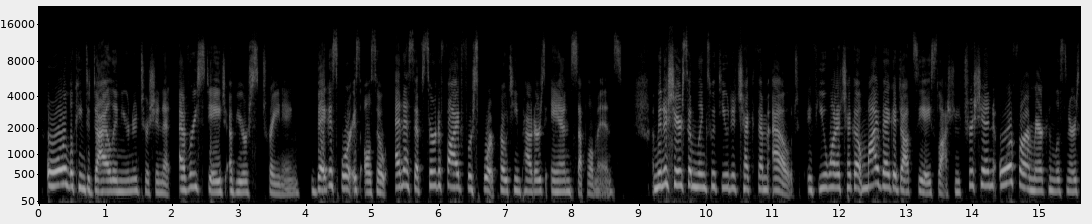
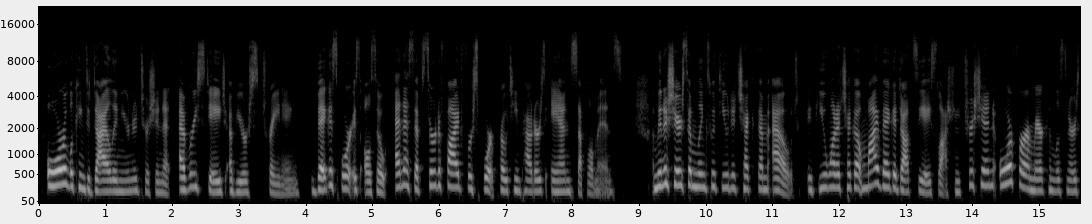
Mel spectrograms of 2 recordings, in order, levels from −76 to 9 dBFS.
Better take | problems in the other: second | distortion; slight; 10 dB below the speech

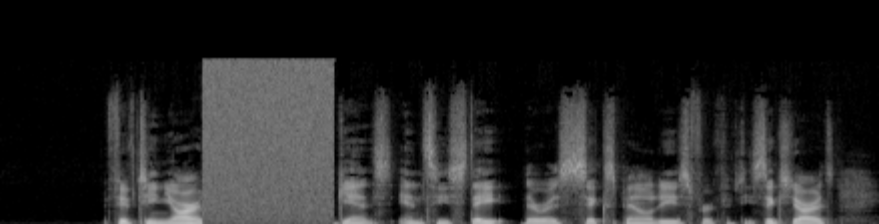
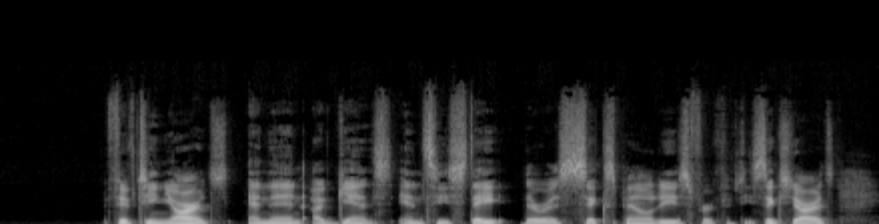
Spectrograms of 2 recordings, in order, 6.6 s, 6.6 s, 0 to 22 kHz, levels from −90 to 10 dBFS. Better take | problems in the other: second | audio cutting out; filled with static; at 1.5 s for 1 s

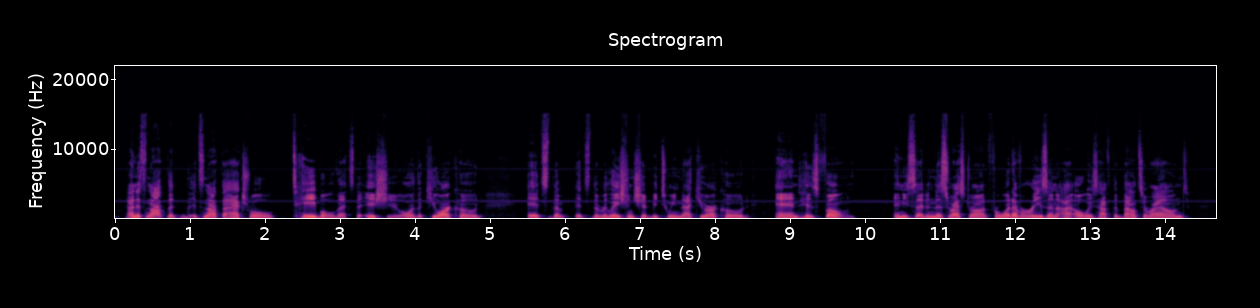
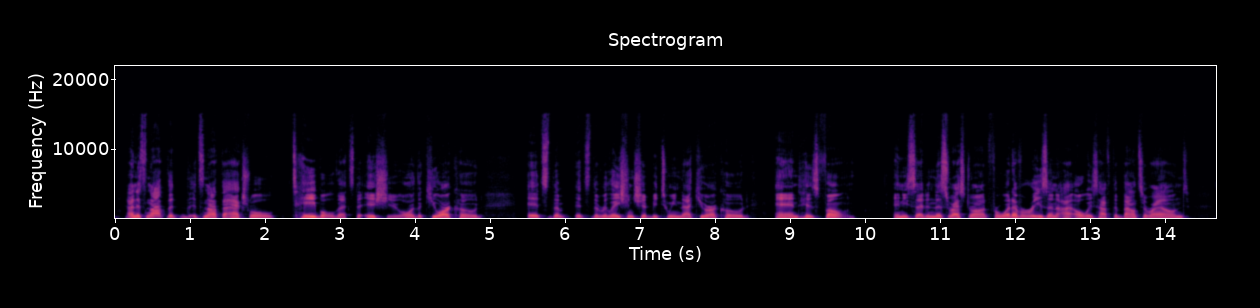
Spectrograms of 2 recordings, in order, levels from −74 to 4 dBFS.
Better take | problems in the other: second | high-pitched whine; faint; throughout; 2.5 kHz, 30 dB below the speech

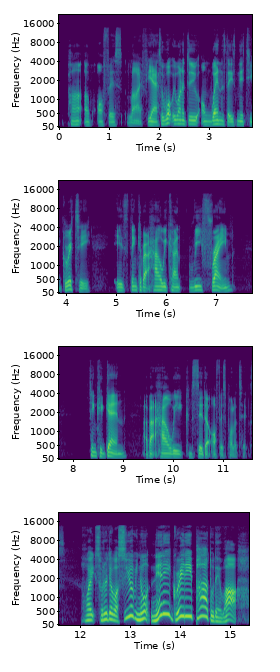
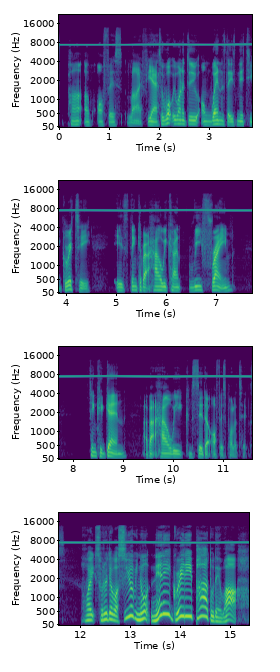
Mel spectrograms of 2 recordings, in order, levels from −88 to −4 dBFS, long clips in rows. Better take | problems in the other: first | high-pitched whine; loud; throughout; 7.5 kHz, 10 dB below the speech

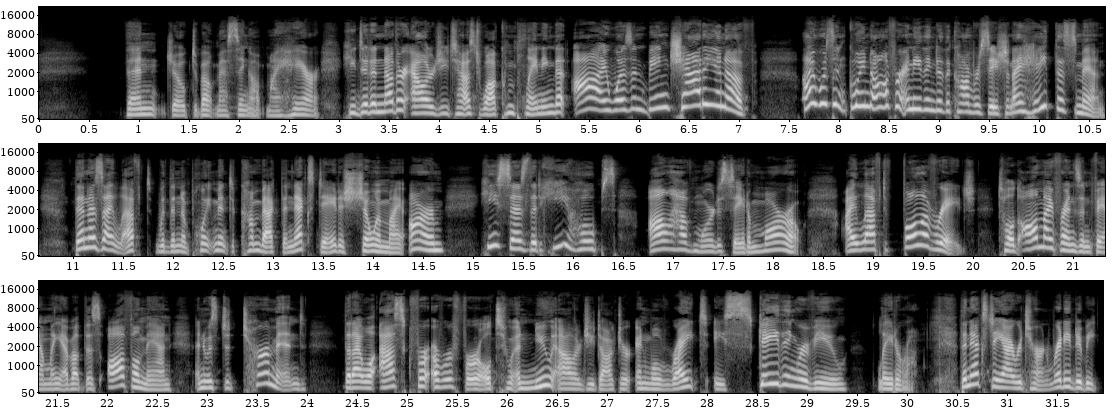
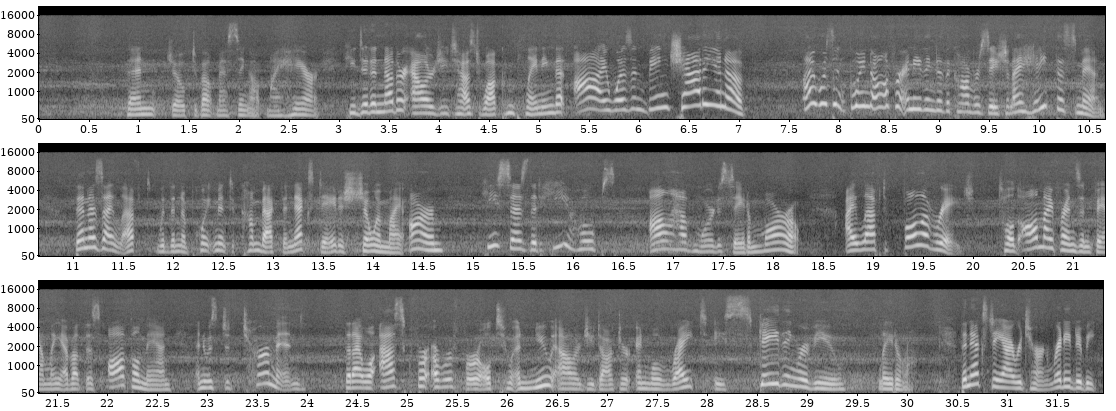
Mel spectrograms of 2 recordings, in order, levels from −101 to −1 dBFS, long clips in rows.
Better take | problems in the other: first | hiss; noticeable; throughout; 15 dB below the speech

